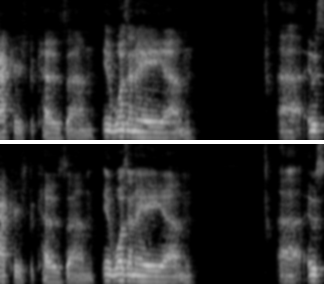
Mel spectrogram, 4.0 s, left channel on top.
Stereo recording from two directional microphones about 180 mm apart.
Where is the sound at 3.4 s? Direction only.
40° right (ahead or behind).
